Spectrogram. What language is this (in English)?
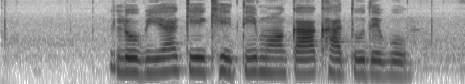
Chhattisgarhi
